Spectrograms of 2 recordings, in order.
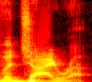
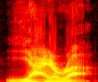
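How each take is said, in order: First: The word begins with a J sound. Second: The word begins with a Y sound. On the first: This is the English form of the word. "is how we pronounce it in English" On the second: This is the Hebrew form of the word. "It's really the y, y sound"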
